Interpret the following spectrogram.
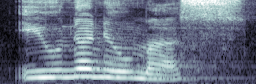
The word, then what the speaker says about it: unanimous: Example 3, the jury were unanimous in their verdict.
